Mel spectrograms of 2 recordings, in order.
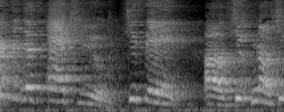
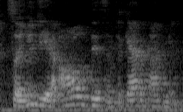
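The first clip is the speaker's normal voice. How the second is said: suddenly hushed, near whisper; inside voice; 8 semitones lower, 7 dB quieter than usual. Real, not acted. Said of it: "So let me get in my inside voice".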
